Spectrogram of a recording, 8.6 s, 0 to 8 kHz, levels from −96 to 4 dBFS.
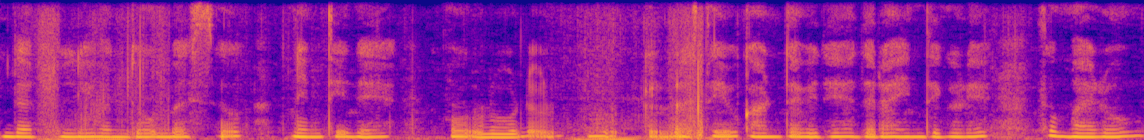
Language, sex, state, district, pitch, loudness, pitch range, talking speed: Kannada, female, Karnataka, Raichur, 210 Hz, -18 LUFS, 205-225 Hz, 85 wpm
